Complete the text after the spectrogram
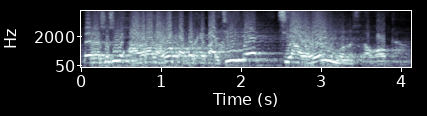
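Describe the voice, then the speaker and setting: A man's voice: sits high, big pitch swings, a little fast. A man preaching a homily as a priest, constantly quizzing his congregation with rhetorical questions. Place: church. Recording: echoey church hall from far off.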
